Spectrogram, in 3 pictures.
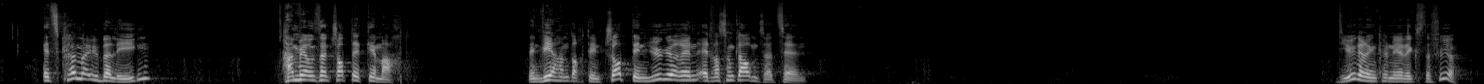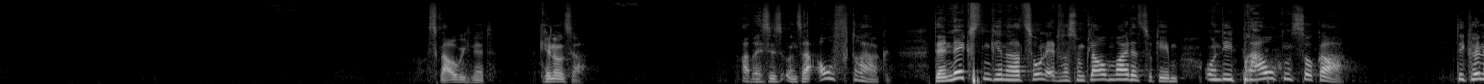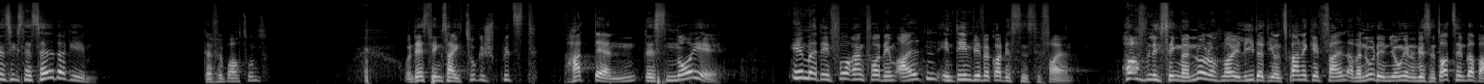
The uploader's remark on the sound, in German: Sonntagspredigt beim SUMMIT 2023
